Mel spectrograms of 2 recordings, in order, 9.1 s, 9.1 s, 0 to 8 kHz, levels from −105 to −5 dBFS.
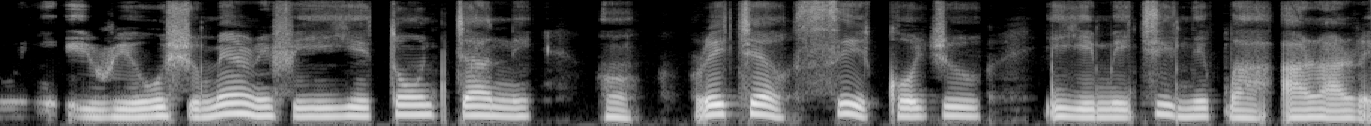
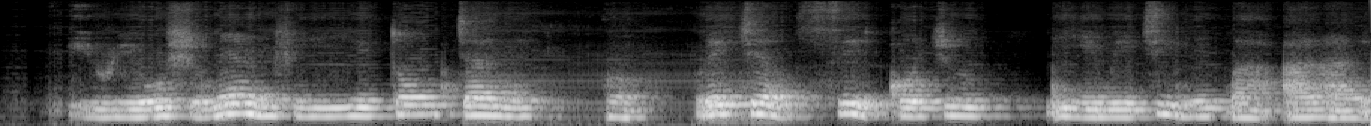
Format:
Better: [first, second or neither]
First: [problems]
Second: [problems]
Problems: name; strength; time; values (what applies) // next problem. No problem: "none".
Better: first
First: none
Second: noise reduction (neural separator model SepFormer DNS4)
